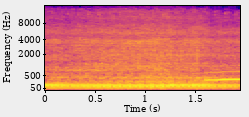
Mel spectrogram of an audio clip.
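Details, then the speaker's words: Cold 3.7 V6 Mustang with GT500 M122 supercharger and new throttle body, warming up: lumpy, loping idle with faint blower whine; rough running from the unplugged MAP sensor, fixed by plugging it back in. "update once i sounded the car i realized i knew exactly what was wrong with it the map sensor plugged in helps out a lot just letting you guys know"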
